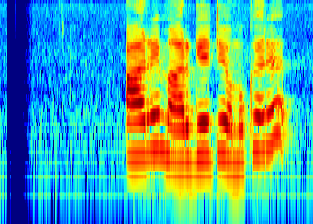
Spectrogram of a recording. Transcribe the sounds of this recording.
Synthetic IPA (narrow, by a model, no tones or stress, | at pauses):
aːɾemaːrɡeːʈeomukəɾə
